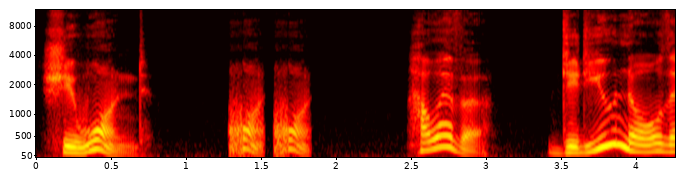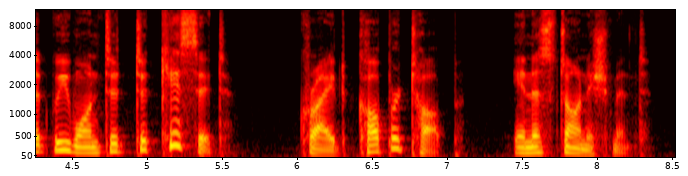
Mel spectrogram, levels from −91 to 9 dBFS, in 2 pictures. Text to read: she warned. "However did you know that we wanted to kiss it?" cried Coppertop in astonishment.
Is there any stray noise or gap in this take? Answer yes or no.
yes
